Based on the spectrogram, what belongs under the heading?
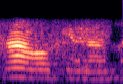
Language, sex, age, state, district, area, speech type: Tamil, female, 18-30, Tamil Nadu, Sivaganga, rural, conversation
